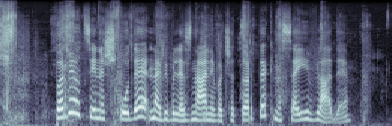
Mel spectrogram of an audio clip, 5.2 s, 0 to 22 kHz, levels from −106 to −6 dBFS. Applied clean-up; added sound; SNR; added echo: none; Chewing, mastication; 12 dB; none.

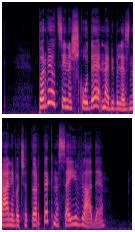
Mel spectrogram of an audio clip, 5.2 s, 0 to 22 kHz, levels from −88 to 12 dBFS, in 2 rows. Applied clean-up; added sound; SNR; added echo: none; none; none; none.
